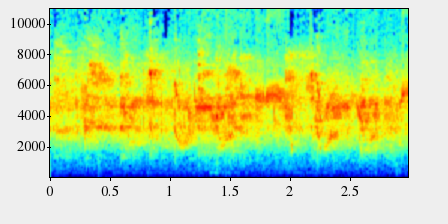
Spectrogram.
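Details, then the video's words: Swiftlet chicks calling, played to attract wild young swiftlets; high, hoarse squeaky chirps with sharp falling and rising strokes, crowded together in a rapid, continuous stream. "Suara Walet Anakan Super"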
